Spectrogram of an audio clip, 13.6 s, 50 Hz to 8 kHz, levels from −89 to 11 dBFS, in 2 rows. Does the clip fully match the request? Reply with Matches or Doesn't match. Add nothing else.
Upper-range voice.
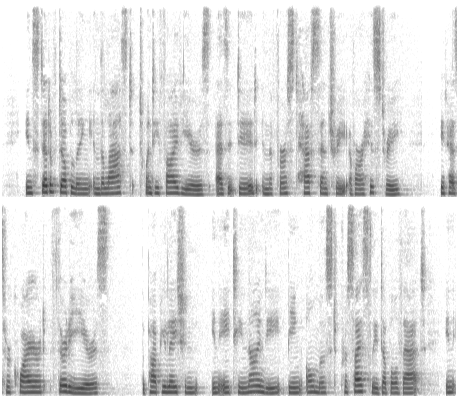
Matches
